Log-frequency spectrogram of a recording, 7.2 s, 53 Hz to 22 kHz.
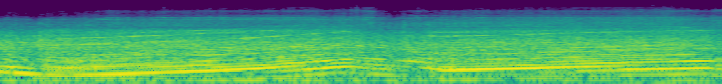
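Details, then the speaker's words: Turbo Scion FR-S, about 400 whp, map 2 at 14.5 psi, after new coil packs: note climbs hard at full throttle, stumbles and drops out, then pulls again; misfires logged on cylinders 1-3, cause unconfirmed. "well there you go and it looks like the misfire counter has a misfire registered four cylinders one two and three now so talk about a weird set of circumstances"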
